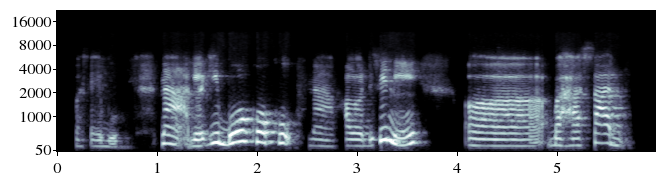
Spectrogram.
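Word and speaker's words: 母国: Nah, ada lagi Bokoku.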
